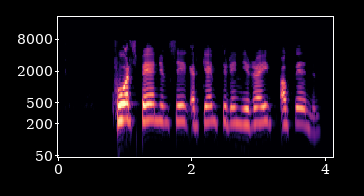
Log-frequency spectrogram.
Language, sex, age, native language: Icelandic, female, 40-49, Icelandic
